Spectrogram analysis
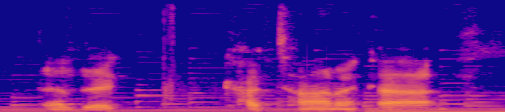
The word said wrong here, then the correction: katakana: or katana, kat, katakana, katakana.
